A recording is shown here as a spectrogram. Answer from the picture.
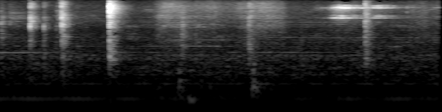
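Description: Light clicks and knocks of a bass guitar being handled and turned over, the sharpest about a second in, with a brief high ringing near the end, over a steady low hum.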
